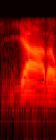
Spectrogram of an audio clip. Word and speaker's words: yada: It is a Hebrew word. It's pronounced yada, Yada.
